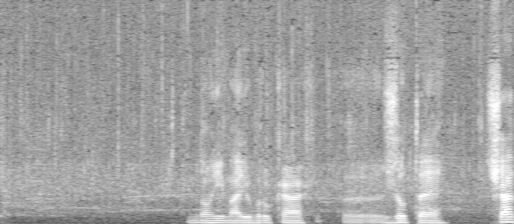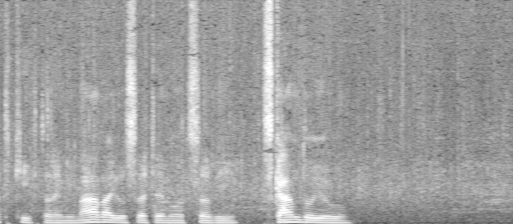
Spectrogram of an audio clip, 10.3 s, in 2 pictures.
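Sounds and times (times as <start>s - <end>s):
spontaneous crowd applause: 0.0s - 10.2s
speech: 1.9s - 8.7s.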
